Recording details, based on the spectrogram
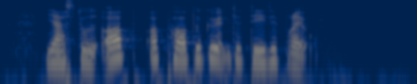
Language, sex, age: Danish, female, 30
